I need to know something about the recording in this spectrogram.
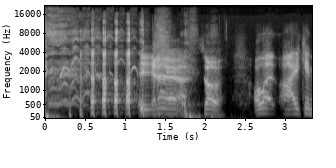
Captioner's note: laughs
